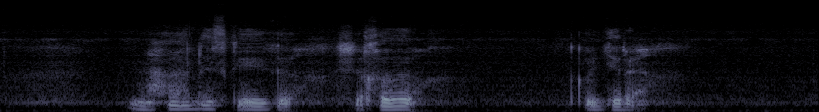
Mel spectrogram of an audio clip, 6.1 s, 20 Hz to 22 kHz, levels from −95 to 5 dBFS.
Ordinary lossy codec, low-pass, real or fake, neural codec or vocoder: none; none; fake; vocoder, 44.1 kHz, 128 mel bands, Pupu-Vocoder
